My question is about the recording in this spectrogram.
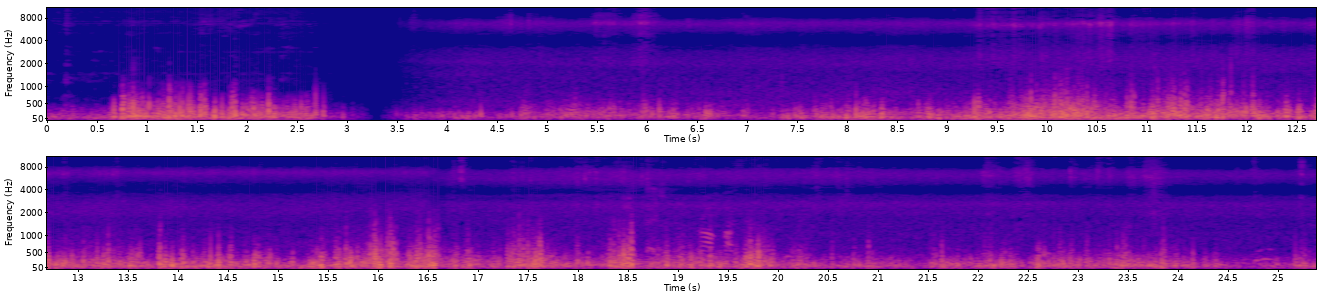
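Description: Wind buffeting the microphone outdoors: an uneven low rumble with a steady high hiss above it. The sound cuts out briefly about three seconds in.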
